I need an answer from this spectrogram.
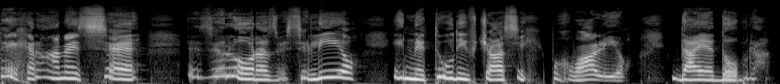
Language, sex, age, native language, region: Slovenian, female, 60+, Slovenian, Drava region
